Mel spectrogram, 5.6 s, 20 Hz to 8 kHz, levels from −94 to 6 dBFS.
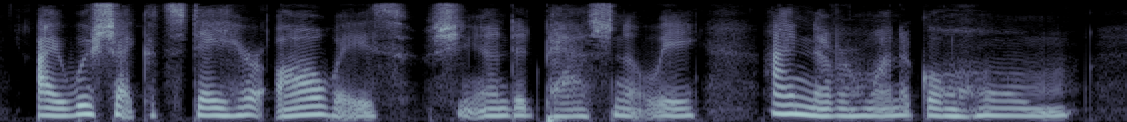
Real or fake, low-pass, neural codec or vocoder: real; 7.2 kHz; none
